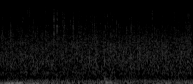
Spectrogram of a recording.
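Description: A rain shower falls on a garden, a soft, steady hiss of drops on the ground that stays faint and even throughout, with no voices.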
